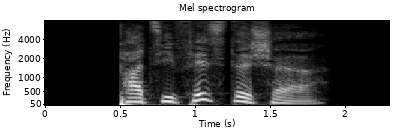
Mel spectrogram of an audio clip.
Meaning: 1. comparative degree of pazifistisch 2. inflection of pazifistisch: strong/mixed nominative masculine singular 3. inflection of pazifistisch: strong genitive/dative feminine singular
- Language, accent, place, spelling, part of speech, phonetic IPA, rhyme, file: German, Germany, Berlin, pazifistischer, adjective, [pat͡siˈfɪstɪʃɐ], -ɪstɪʃɐ, De-pazifistischer.ogg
